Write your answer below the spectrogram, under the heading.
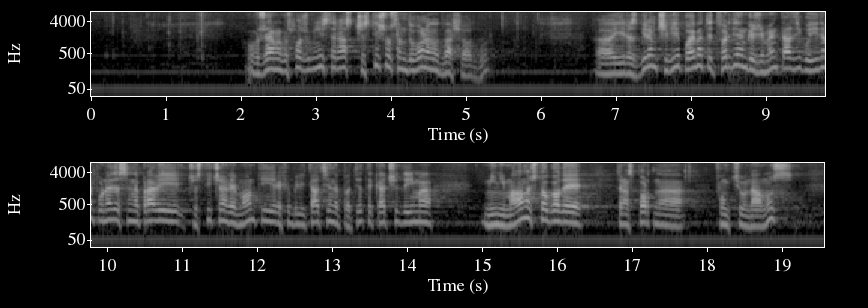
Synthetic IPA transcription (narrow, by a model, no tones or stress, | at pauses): ṵvɐʒaɛmɐɡospɔʒʊminist̪əɾast͡ʃɐst̪it͡ʃnosəmd̪ovɔlɛnot̪vaʃiəɔd̪ɡovoɾ | iɾɐzbiɾəmt͡ʃɛviɛpoɛmɐt̪ɛt̪vɤɾd̪iɐŋɡəʒimɛnt̪ːaziɡod̪inəponɛd̪ɐsɛnɐpɾavit͡ʃɐst̪it͡ʃɛnɾɛmɔnt̪iɾɛxɐbilit̪at̪sijənɐpət̪ʲət̪ɐkat͡ʃɛd̪ɐimə | minimalˠnəʃt̪ɔɡɔd̪ɛ | t̪ɾɐnspɔɾt̪nə | fuŋk̚t̪sionalˠnost̪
